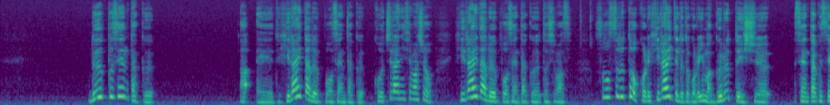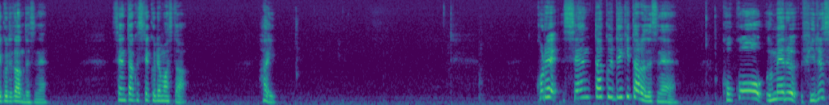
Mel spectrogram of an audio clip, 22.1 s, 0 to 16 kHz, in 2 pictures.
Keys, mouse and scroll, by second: 7.7 click, 19.6-20.4 drag.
